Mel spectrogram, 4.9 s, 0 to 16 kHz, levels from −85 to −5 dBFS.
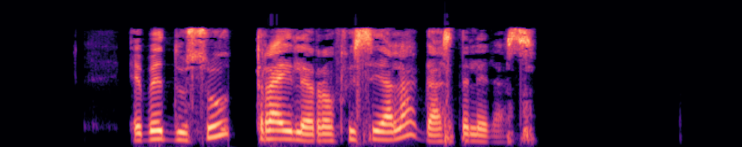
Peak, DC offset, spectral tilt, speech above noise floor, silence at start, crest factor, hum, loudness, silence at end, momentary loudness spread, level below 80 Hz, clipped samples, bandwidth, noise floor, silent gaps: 0 dBFS; under 0.1%; -1 dB/octave; over 75 dB; 0.85 s; 18 dB; none; -14 LUFS; 1.4 s; 6 LU; -68 dBFS; under 0.1%; 8.2 kHz; under -90 dBFS; 1.63-1.70 s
